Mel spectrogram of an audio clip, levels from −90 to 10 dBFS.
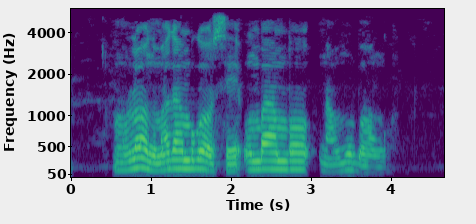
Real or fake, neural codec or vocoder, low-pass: real; none; 5.4 kHz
